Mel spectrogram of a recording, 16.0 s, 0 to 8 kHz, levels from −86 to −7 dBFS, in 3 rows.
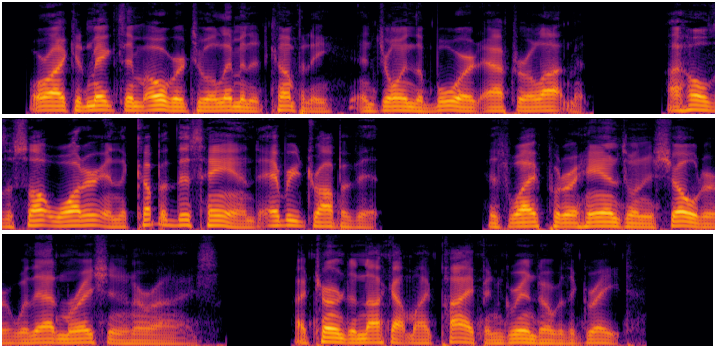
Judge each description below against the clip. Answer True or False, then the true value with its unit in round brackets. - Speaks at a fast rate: True (210 wpm)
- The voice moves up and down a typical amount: True (3.8 semitones)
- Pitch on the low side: True (105 Hz)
